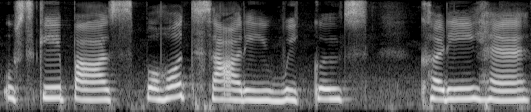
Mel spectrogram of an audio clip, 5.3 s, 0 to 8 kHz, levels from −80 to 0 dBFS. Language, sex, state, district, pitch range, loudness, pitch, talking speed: Hindi, male, Punjab, Fazilka, 225-250 Hz, -15 LUFS, 235 Hz, 80 wpm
